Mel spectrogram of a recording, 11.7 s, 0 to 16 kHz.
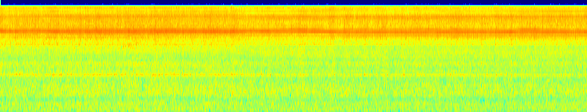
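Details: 1996 Dodge truck with 5.2 L V8, after new spark plugs and replacing a coil wire that was shorting on the exhaust manifold, misfire codes cleared: steady, even idle over a constant hiss with no skipped beats; normal idle, no misfire.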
